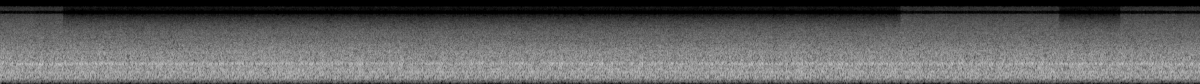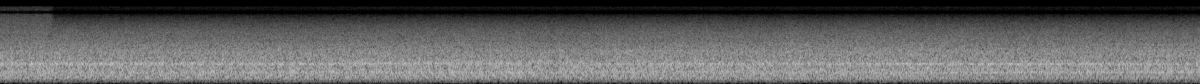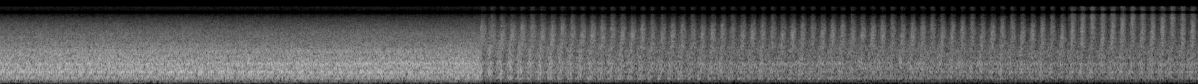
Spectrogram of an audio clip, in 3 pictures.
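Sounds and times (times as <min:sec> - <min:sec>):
steady machine whine: 0:00.0 - 0:04.6, 0:05.6 - 0:35.8
hissing air: 0:09.0 - 0:10.6
loom mechanical clatter: 0:28.8 - 0:35.9.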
